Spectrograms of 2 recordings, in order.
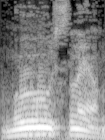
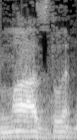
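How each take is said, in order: First: The first syllable sounds like 'moo'. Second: The first syllable sounds like 'moz'. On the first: The speaker calls it right. "Mu, say mu. Slim" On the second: The speaker calls it wrong.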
